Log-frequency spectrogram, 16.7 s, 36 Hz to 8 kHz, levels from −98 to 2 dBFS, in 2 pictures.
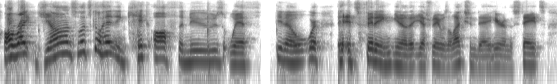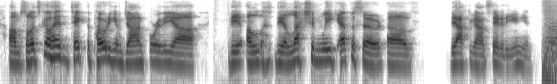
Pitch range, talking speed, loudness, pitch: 130-180 Hz, 195 wpm, -23 LUFS, 150 Hz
